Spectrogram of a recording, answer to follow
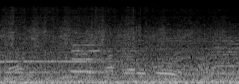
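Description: Busy street ambience: a steady rumble of traffic with people's voices close by.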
